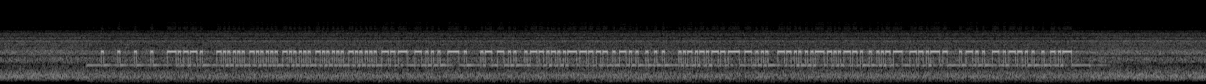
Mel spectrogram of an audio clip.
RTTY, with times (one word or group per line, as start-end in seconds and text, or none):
2.2-3.8 RYRYRYRYRY
4.0-5.3 ON5ZNK
5.5-5.8 DE
6.0-7.1 LA1SD
7.3-7.8 TNX
7.9-8.4 FER
8.6-9.1 QSO
9.3-10.1 EVA,
10.3-10.7 73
